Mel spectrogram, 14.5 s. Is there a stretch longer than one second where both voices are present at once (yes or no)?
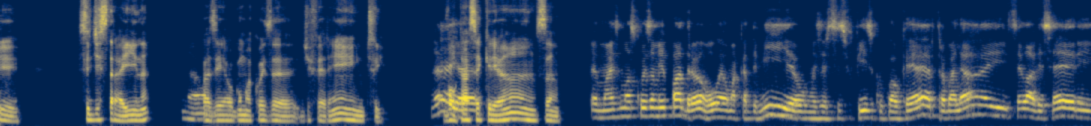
no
